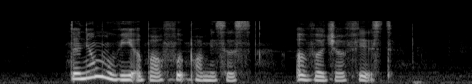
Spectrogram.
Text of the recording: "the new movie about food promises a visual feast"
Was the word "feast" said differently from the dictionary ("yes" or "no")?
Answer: no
